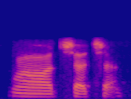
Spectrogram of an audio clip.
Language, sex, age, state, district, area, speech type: Urdu, male, 18-30, Delhi, North West Delhi, urban, conversation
